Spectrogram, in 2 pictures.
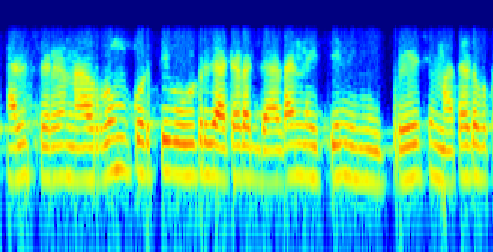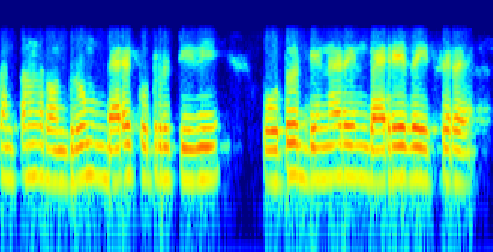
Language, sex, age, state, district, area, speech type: Kannada, male, 18-30, Karnataka, Gadag, urban, conversation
